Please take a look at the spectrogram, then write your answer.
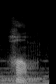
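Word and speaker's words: हं: For the throat chakra, the baja seed mantra is ham, pronounced hum.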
